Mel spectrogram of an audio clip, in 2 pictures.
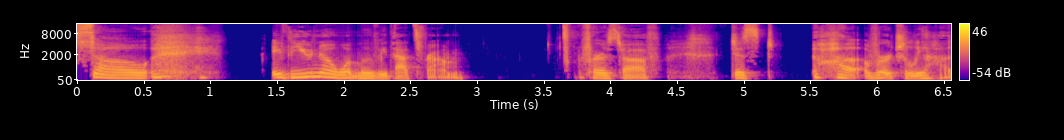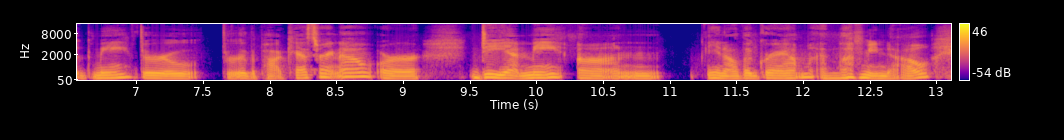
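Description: Vocal fry colors this very slow delivery, which has ordinary pitch variation and long, frequent pauses. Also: woman, fairly low pitch for a woman. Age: 30s. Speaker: podcast host for mothers. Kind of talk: casual solo monologue. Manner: energetic, upbeat.

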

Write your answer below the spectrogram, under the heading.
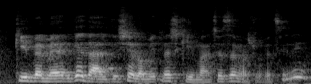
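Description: A man talks at a fairly slow pace. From southern Israel, Gan Yavne, Moroccan family. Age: 20s. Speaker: former yeshiva student sharing personal story. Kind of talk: personal testimony.

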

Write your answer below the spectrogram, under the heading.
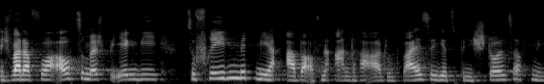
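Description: Big swings in loudness, ordinary pitch variation and a fairly quick pace. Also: woman, fairly high pitch for a woman. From southwest Germany, near Freiburg. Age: 30s. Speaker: weight-loss coaching client. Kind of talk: interview testimony. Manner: hesitant, many fillers.

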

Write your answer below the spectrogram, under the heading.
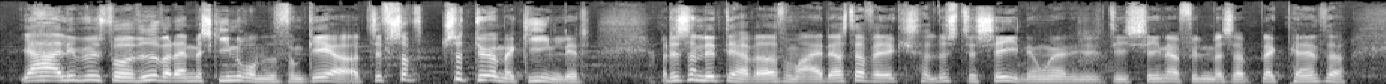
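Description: A man rattles off words at a very fast pace, his fairly high voice showing ordinary pitch variation. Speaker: film podcast host. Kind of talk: casual chat. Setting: cinema venue.

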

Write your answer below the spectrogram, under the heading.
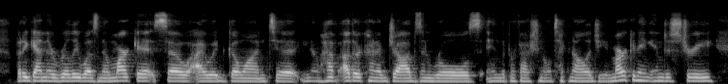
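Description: A woman with an American accent, very fast and with hardly any pauses, her very deep, low pitch and dark, mellow tone held in a monotone, flat delivery. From Texas, Austin. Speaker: hemp business owner. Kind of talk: interview.

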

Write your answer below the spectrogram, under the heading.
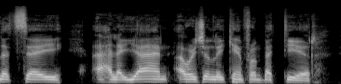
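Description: A man with a Palestinian accent in a monotone, flat delivery, the sound dry and close with no echo, the recording very clean against a silent background. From Palestine, Beit Safafa near Jerusalem. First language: Arabic. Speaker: local history guide. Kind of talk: guided walking tour. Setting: outdoors.

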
